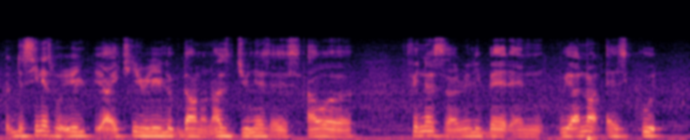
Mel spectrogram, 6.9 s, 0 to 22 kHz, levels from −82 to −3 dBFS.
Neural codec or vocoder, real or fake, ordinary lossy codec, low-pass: none; real; none; 7.2 kHz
